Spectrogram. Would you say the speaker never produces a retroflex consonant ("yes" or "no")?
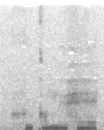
yes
